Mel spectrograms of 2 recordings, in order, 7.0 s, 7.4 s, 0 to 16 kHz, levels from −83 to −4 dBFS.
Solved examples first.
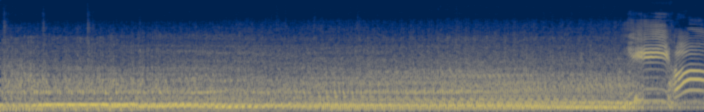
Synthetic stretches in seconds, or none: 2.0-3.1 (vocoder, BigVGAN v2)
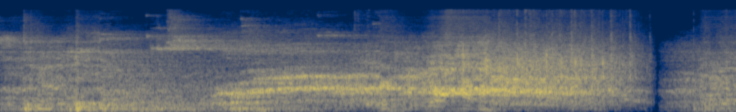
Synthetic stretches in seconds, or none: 0.0-1.0 (codec, SNAC); 3.8-4.9; 7.0-7.4

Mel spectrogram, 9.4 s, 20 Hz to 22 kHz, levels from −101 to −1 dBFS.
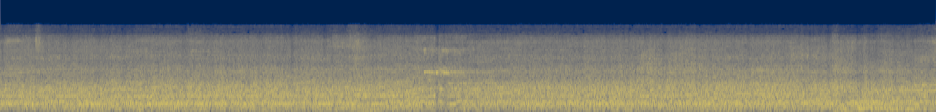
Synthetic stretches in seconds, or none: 0.0-1.5 (codec, SNAC); 2.9-5.1; 8.0-9.4

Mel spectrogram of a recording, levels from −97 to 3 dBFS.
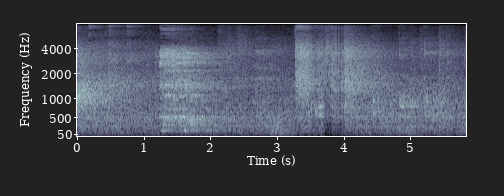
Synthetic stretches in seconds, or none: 3.5-4.0 (vocoder, BigVGAN v2)

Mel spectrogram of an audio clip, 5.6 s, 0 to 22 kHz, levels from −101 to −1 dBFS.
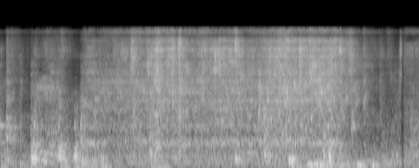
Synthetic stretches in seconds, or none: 0.0-5.6 (autoencoder, DAC-VAE)

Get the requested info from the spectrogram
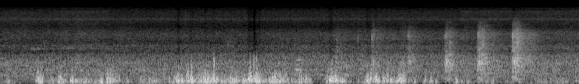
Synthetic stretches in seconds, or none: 0.6-1.1 (vocoder, Vocos); 4.6-5.8

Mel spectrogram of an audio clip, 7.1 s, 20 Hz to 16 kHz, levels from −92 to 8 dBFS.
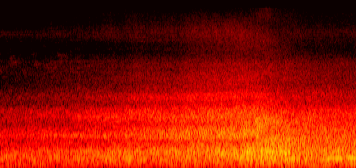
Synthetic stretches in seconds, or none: none

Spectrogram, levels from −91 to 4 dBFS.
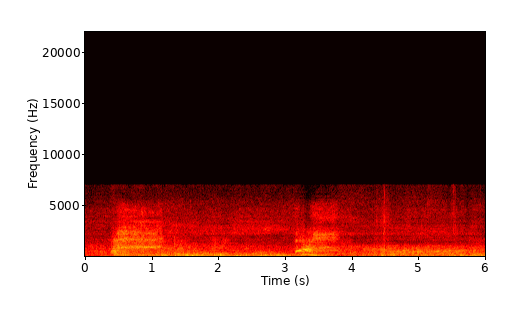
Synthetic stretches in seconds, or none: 0.0-0.6 (codec, SNAC); 1.8-6.0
